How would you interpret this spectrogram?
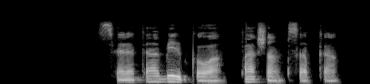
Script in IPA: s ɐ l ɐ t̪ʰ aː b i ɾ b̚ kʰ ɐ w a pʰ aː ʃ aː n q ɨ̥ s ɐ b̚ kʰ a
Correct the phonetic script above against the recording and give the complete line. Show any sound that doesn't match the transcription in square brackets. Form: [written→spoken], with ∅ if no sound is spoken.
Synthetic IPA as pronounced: s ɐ [l→ɾ] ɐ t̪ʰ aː b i ɾ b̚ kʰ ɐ w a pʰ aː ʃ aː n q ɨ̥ s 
